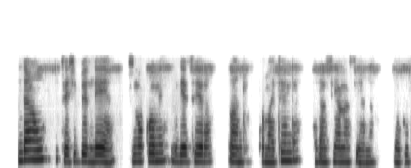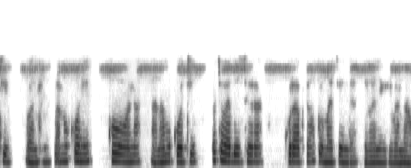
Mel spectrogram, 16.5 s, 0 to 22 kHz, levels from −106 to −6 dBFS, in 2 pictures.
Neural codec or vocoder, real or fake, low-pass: codec, 16 kHz, 4 kbps, X-Codec, HuBERT features, trained on balanced general audio; fake; 5.4 kHz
